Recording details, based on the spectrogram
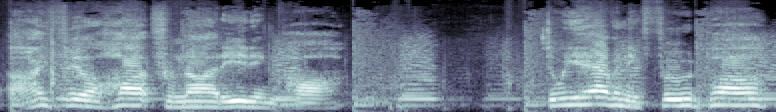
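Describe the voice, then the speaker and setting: A man's voice: fairly high pitch, measured pace, close to an everyday voice. A man voicing a needy, hungry boy in a comic audio skit, whiny and repetitive. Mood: needy, pleading. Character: needy, pleading hungry boy pestering Paul. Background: guitar music.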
